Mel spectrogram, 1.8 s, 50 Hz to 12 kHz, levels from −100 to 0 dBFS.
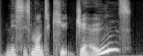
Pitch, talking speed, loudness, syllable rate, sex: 210 Hz, 100 wpm, -15 LUFS, 4.2 syllables/s, female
